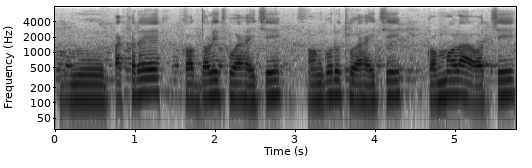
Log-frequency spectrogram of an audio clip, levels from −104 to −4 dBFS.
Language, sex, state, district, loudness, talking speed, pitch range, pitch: Odia, male, Odisha, Malkangiri, -15 LUFS, 105 wpm, 120-140 Hz, 130 Hz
